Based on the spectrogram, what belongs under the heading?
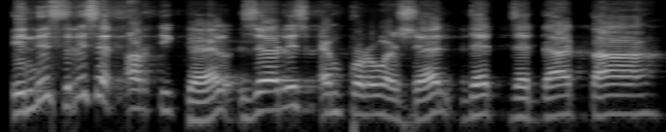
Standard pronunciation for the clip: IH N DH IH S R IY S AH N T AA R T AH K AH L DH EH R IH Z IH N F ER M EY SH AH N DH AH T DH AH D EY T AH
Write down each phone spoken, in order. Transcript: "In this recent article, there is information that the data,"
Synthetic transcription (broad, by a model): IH N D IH S R IY S AH N T AA R T AH K AH L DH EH R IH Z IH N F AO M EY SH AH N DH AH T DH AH D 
